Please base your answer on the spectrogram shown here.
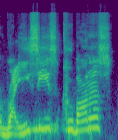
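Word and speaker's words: Raíces Cubanas: going to try I'm going say uh uh Ryes Kubanas.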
